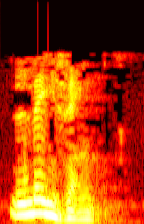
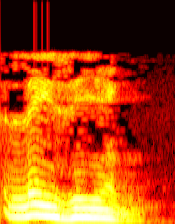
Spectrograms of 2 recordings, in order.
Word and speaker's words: lazing: Observe, the pronunciation is lazing, not lazying.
